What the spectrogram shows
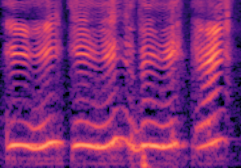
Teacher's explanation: ये वे स्वर होते हैं जिनके उच्चारण में जो हमारे होंठ है वृत्त के समान गोल ना होकर के फैले हुए होते हैं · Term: आवृत्ताकार स्वर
